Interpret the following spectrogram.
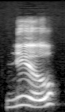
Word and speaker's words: nu: Energy is equal to H, and this is called nu.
